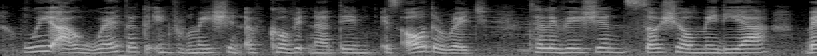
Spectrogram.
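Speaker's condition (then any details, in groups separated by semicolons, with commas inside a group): No condition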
